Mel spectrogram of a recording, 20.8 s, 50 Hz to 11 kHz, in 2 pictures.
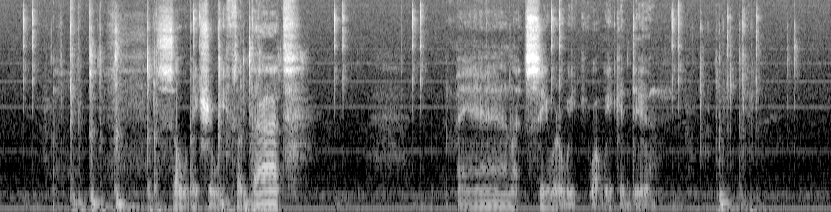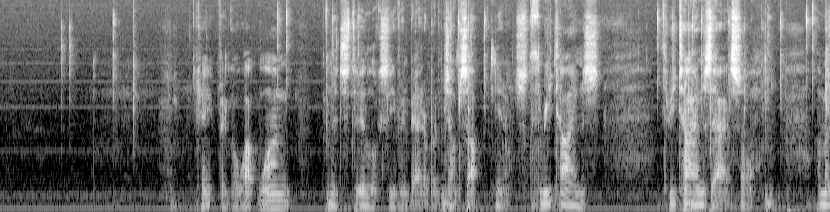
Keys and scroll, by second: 0.9 Tab, 1.1 a, 1.8 alt+n, 2.8 Tab, 3.1 alt+a.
